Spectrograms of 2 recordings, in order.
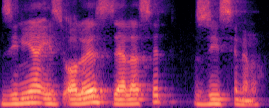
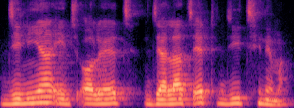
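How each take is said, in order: First: The z sounds are said as true z sounds. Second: The z sounds are said as j sounds. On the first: The speaker calls it right. "তো এটাকে জেড বলতে হবে" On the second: The speaker calls it wrong. "অনেকে আছেন জেড কে জ বলেন, তখন তিনি এটাকে বলেন এভাবে"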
